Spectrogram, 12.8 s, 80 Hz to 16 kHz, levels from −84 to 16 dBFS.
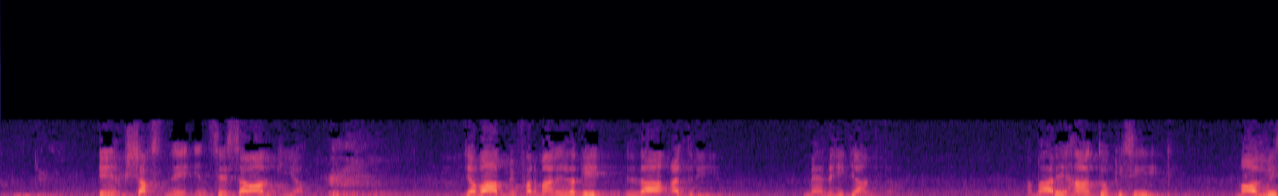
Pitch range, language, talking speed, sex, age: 135-195 Hz, Urdu, 100 wpm, male, 50-69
